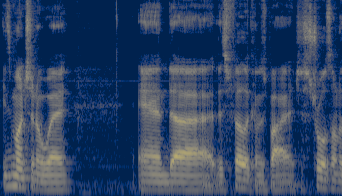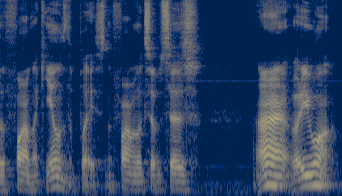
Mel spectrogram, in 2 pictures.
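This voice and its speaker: A man's voice: low voice, fairly even intonation, normal speed, gravelly, a little mellow. A man telling a long, rambling shaggy-dog joke in a folksy storytelling manner, peppered with "by God". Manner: folksy, rambling, repeats 'by God'. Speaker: comedian.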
